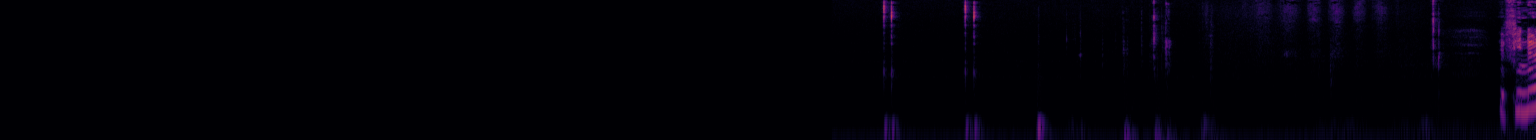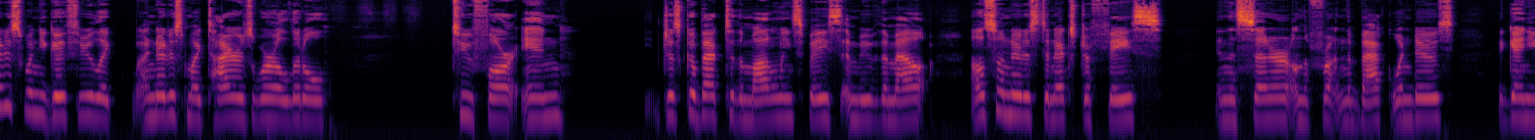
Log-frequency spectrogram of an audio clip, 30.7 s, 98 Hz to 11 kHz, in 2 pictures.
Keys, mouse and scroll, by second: 0.7 shift+middle click, 0.8 shift+middle click, 0.9 scroll up 1, 1.0 middle click, 1.4 shift+right click, 1.6 middle click, 1.7 shift+middle click, 2.4 shift+right click, 2.7 middle click, 3.1 shift+right click, 3.4 shift+right click, 3.6-4.1 scroll up 1, 4.1 click, 4.5 click, 4.6 scroll down 1, 4.7 middle click, 4.9 shift+right click, 5.1 scroll up 1, 5.2 shift+middle click, 5.5 click, 5.8 shift+right click, 6.2 shift+right click, 6.3 scroll down 1, 6.5 middle click, 6.7 scroll up 1, 7.0 shift+right click, 7.2 middle click, 7.6 shift+right click, 7.7 scroll down 1, 8.0 middle click, 8.7 click, 11.4 alt+a, 13.9 middle click.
